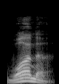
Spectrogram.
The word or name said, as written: wanna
